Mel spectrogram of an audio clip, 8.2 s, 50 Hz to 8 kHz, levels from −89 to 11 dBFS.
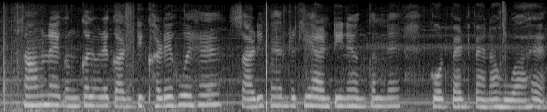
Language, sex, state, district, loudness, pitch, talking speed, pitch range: Hindi, female, Haryana, Charkhi Dadri, -22 LUFS, 215 Hz, 145 wpm, 200-230 Hz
